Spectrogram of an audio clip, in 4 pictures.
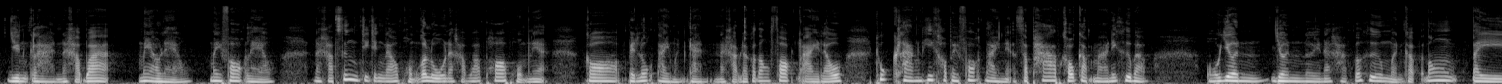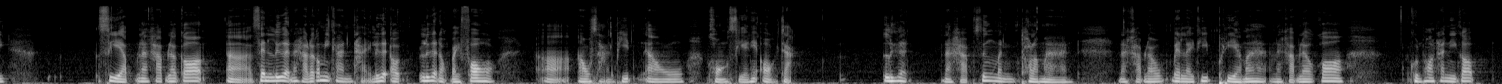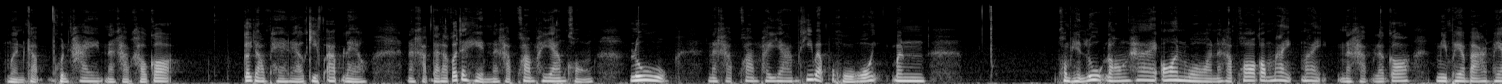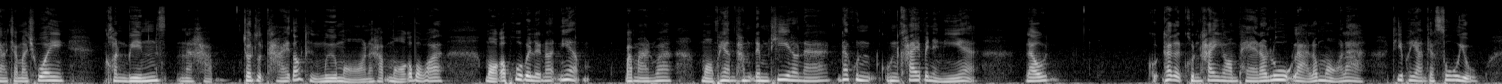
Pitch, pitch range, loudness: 150 Hz, 135-170 Hz, -19 LUFS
